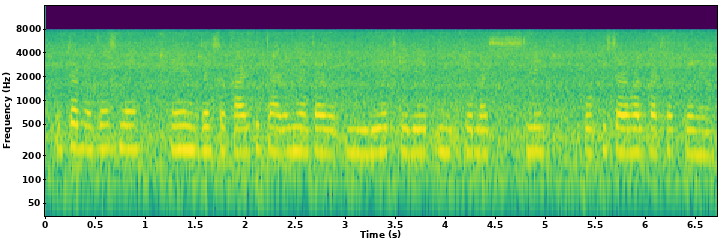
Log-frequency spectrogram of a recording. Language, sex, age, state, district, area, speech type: Urdu, other, 18-30, Uttar Pradesh, Mau, urban, spontaneous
